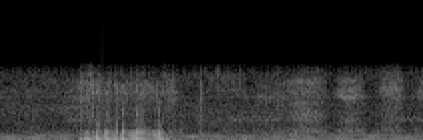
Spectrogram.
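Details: Sleeping bulldog snoring indoors: one deep, rattling snore of about half a second, low and buzzy with many stacked tones, followed by quiet breathing.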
